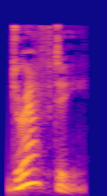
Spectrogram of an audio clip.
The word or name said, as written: drafty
